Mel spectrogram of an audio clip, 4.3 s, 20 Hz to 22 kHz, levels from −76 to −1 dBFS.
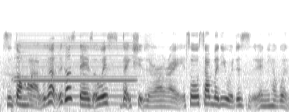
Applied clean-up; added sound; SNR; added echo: none; Harmonica; 11 dB; none.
